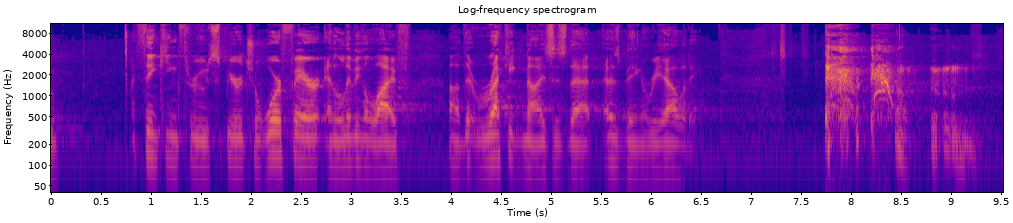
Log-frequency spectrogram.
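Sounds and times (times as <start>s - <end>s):
speech: 0.9s - 6.6s
rough throaty coughs into a microphone: 7.7s - 9.4s.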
